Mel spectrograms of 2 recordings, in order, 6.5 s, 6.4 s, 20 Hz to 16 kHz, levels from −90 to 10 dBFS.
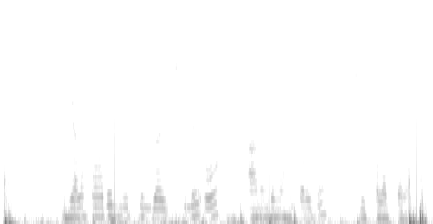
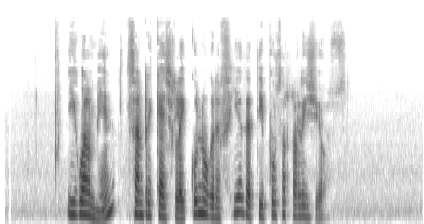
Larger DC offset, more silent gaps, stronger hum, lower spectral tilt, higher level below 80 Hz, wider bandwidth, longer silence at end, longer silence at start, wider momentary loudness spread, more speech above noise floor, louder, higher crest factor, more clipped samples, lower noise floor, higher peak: neither; neither; neither; first, -10 dB/octave vs -6 dB/octave; first, -60 dBFS vs -74 dBFS; second, 5.4 kHz vs 11 kHz; second, 0.1 s vs 1.5 s; second, 0.05 s vs 1 s; about the same, 15 LU vs 13 LU; second, 24 dB vs 39 dB; second, -62 LUFS vs -23 LUFS; about the same, 26 dB vs 24 dB; neither; first, -81 dBFS vs -61 dBFS; second, -32 dBFS vs -2 dBFS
